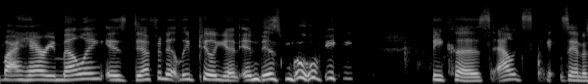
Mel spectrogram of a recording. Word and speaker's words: Pillion: Okay, so Jasmine and I, because we did not know how to pronounce the name of this film, it's Pillion, which we thought was Pillion or Pillion, but it is actually Pillion. Pillion, which is a motorcycle or bicycle saddle for a passenger.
